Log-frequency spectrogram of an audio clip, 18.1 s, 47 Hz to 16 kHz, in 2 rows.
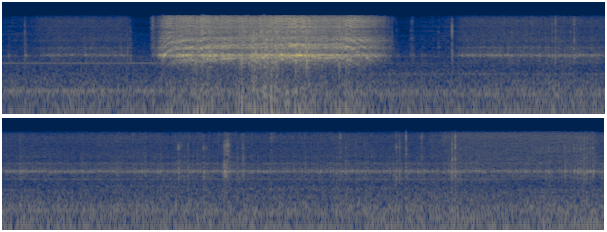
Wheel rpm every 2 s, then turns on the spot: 10, 150, 160, 10, 20, 20, 30, 20, 20.
0-2 6-18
